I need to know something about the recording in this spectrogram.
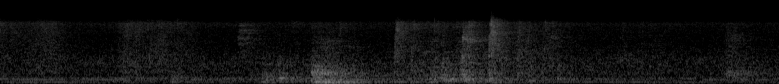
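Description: Small monkeys scamper and thump on a hard floor.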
